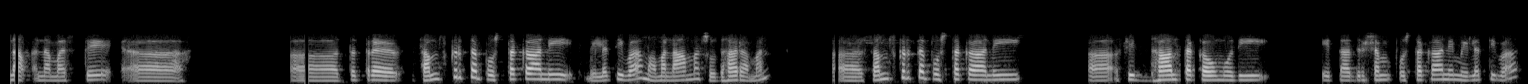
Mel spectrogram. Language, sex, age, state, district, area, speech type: Sanskrit, female, 45-60, Tamil Nadu, Chennai, urban, conversation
